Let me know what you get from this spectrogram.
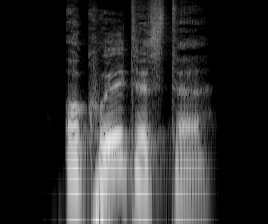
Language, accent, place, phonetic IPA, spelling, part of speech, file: German, Germany, Berlin, [ɔˈkʊltəstə], okkulteste, adjective, De-okkulteste.ogg
- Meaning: inflection of okkult: 1. strong/mixed nominative/accusative feminine singular superlative degree 2. strong nominative/accusative plural superlative degree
